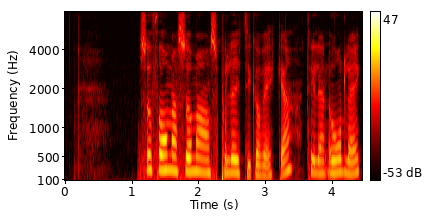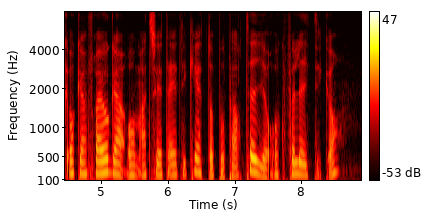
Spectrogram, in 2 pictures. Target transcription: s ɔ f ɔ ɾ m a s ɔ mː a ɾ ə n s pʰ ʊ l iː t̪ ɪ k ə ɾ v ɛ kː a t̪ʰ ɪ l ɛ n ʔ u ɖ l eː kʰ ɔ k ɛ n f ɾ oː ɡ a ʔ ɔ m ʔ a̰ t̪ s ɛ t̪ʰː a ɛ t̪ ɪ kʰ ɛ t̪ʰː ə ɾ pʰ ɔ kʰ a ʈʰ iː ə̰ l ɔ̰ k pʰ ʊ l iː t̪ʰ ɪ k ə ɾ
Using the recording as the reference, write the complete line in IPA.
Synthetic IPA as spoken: s ɔ f ɔ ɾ m a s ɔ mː a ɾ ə n s pʰ ʊ l iː t̪ ɪ k ə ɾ v ɛ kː a t̪ʰ ɪ l ɛ n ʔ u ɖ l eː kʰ ɔ k ɛ n f ɾ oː ɡ a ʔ ɔ m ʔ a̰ t̪ s ɛ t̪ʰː a ɛ t̪ ɪ kʰ ɛ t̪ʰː ə ɾ pʰ ɔ pʰ a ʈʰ iː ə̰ ɾ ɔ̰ k pʰ ʊ l iː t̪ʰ ɪ k ə ɾ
